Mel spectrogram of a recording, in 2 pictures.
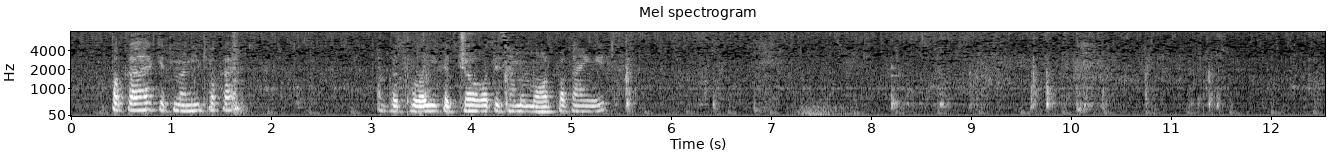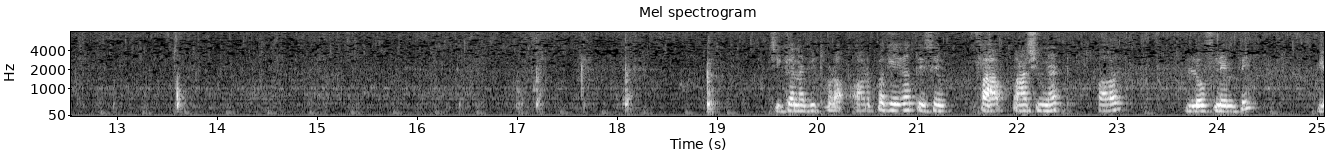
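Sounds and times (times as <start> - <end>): chicken sizzling in a pan: 0.0 - 25.0
spatula knocking against pan: 16.4 - 19.2.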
